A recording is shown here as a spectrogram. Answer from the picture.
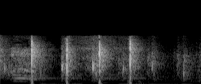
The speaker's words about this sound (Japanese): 今日は家内がおかげさまで76歳の誕生日を迎えましたので盛大な拍手でお祝いします。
